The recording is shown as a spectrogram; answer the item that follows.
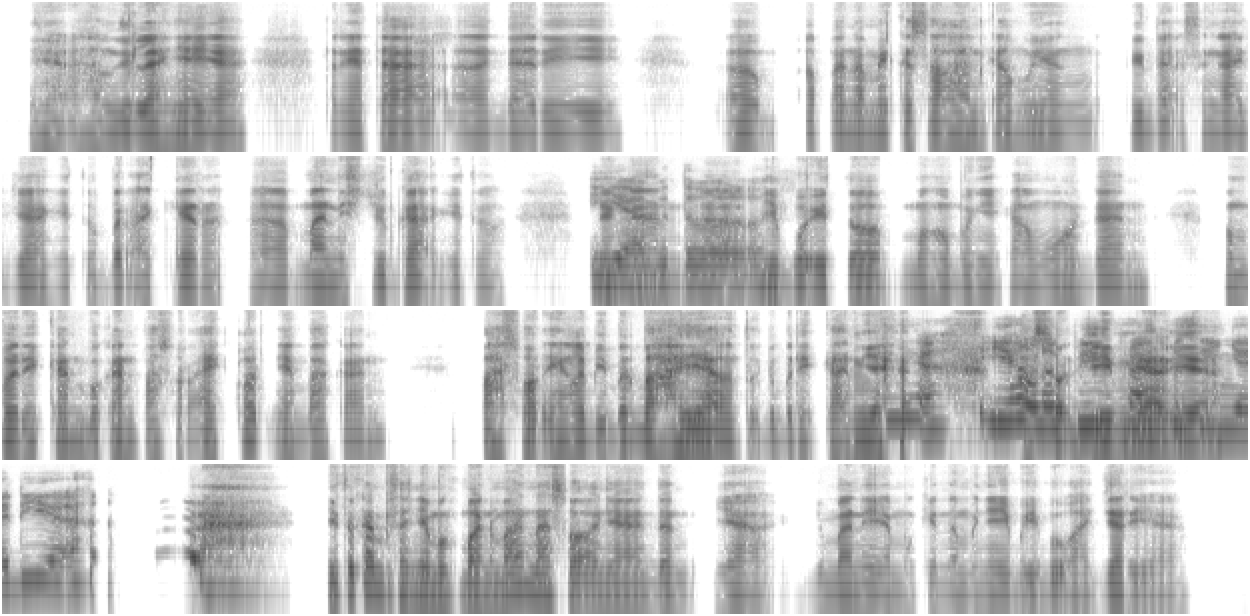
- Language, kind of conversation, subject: Indonesian, podcast, Ceritakan, hobi apa yang paling membuat waktumu terasa berharga?
- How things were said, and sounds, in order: laughing while speaking: "Iya iya. lebih"; laughing while speaking: "ya"; laughing while speaking: "dia"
